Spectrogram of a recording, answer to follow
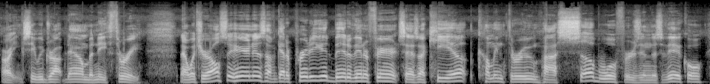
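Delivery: ordinary talk, nothing marked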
